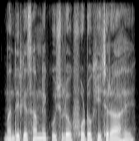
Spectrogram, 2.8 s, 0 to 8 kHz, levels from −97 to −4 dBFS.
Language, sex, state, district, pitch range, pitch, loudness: Hindi, male, West Bengal, Alipurduar, 110-115 Hz, 115 Hz, -18 LUFS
